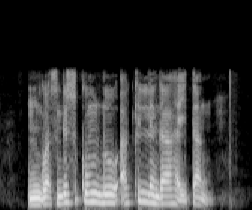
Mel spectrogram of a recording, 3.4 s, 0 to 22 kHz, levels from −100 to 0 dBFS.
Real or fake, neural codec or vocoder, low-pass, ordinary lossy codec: real; none; 5.4 kHz; Opus, 64 kbps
